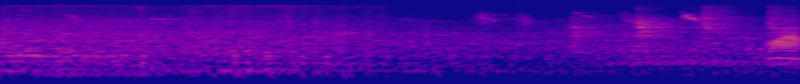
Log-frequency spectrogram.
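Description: Steady outdoor background noise, with a few short bird chirps in the second half.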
